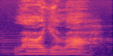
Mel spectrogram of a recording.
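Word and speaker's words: לַיְלָה: That word is pronounced la yalah.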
